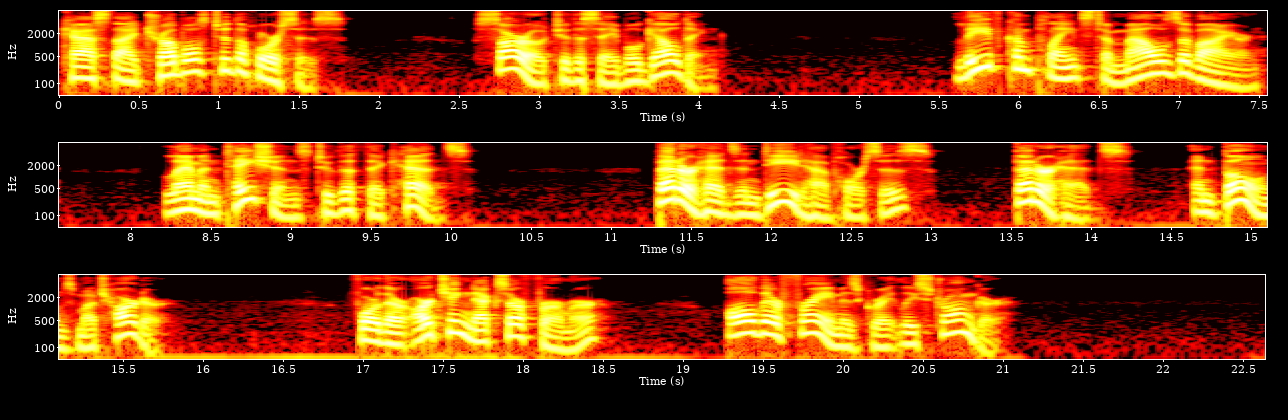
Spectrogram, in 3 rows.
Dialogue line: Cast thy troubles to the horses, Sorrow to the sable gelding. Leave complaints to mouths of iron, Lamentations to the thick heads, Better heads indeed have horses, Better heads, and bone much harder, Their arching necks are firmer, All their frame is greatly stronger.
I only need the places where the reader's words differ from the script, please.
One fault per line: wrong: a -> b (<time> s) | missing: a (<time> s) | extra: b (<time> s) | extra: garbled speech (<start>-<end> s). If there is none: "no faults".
wrong: bone -> bones (14.8 s)
extra: For (16.9 s)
